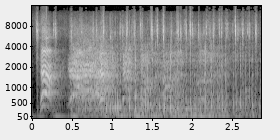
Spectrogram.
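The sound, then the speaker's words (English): Outlaws mount their horses and gallop away, the hooves of several horses a rapid, rhythmic clatter over a low rumbling background, with indistinct voices mixed into the loud, busy scene. “Now, with the stage escaping down the mountain, all the outlaws but one mount their horses.”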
